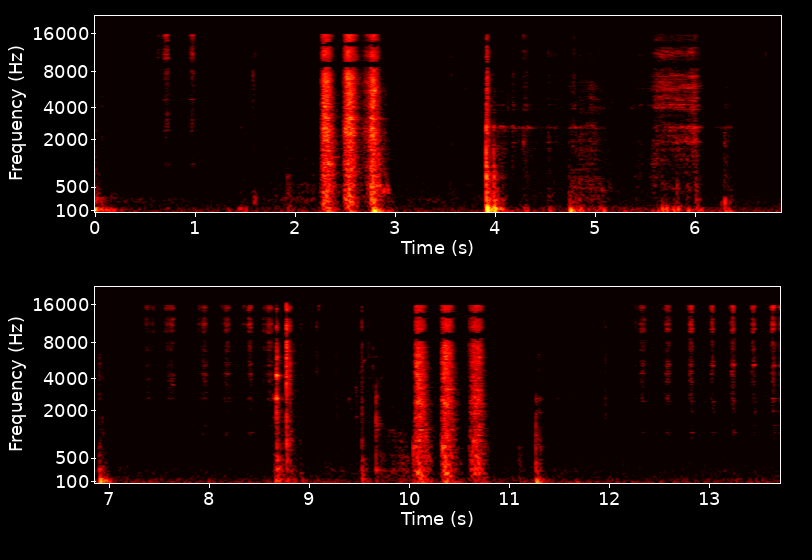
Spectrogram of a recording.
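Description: A paintbrush scrubbing and dabbing dry weathering powder onto a plastic HO-scale model tank car, with scattered light taps and clicks from handling the car and brush, twice in quick runs of three.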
